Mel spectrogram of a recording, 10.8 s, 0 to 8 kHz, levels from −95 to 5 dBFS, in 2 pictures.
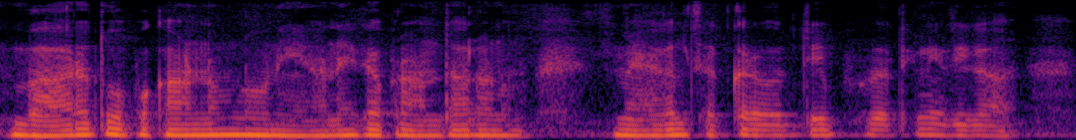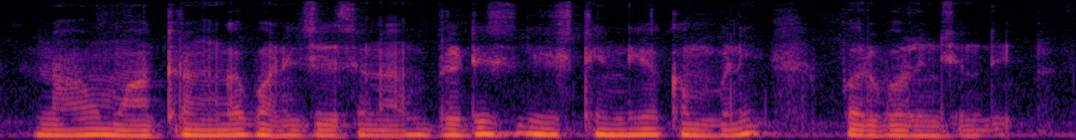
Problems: low volume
